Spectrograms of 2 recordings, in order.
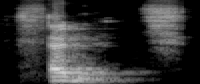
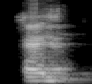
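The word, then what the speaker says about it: אֱדוֹם: And in pronunciation, now it will be pronounced Edom. Edom. Very brief.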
